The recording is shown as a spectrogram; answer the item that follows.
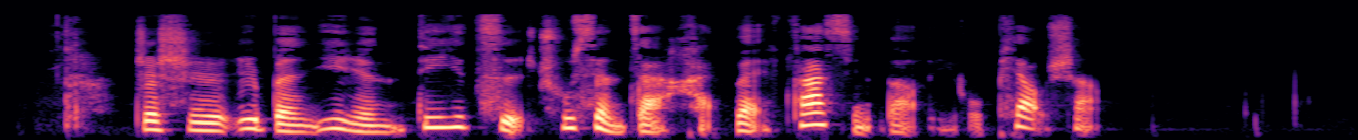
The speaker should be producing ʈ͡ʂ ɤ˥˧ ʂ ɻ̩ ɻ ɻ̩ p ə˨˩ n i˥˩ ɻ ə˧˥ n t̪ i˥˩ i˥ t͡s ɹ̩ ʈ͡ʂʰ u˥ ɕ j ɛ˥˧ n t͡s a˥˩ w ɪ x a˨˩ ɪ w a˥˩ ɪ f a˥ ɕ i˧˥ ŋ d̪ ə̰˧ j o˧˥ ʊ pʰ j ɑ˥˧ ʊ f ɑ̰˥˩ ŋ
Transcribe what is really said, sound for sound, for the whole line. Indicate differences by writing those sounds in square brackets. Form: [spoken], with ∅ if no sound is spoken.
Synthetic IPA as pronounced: ʈ͡ʂ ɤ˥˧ ʂ ɻ̩ ɻ ɻ̩ p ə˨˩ n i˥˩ ɻ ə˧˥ n t̪ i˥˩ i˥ [t͡sʰ] ɹ̩ ʈ͡ʂʰ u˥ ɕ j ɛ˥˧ n t͡s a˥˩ [∅] ɪ x a˨˩ ɪ w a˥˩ ɪ f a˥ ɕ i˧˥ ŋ d̪ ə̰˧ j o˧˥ ʊ pʰ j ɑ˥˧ ʊ [ʂ] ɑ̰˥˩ ŋ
